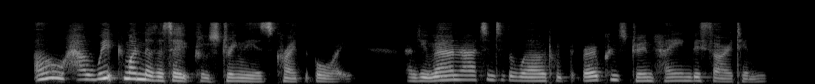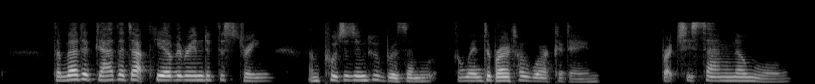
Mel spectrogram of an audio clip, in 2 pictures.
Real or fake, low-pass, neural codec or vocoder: fake; 7.2 kHz; codec, 16 kHz, 0.5 kbps, X-Codec, HuBERT features, trained on balanced general audio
